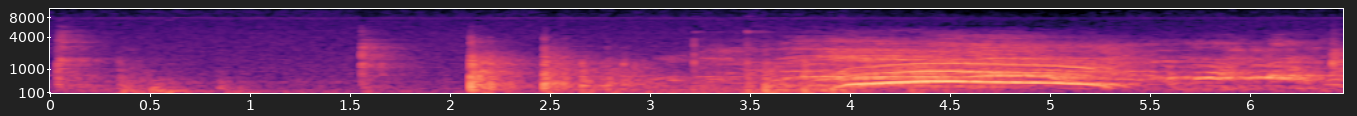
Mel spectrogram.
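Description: A cue tip strikes a pool ball, followed by three sharp ball clicks over the next two and a half seconds. Then comes a long vocal cry that rises and falls in pitch, the loudest sound here.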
